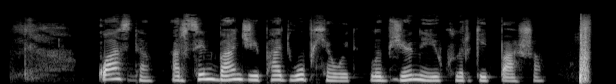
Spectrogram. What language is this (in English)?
Abkhazian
